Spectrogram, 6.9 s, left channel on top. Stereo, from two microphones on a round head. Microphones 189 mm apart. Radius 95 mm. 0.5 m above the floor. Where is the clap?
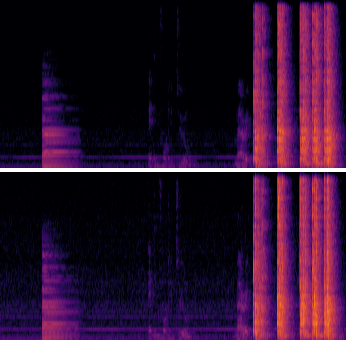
40° right (ahead or behind), 0.8 m.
